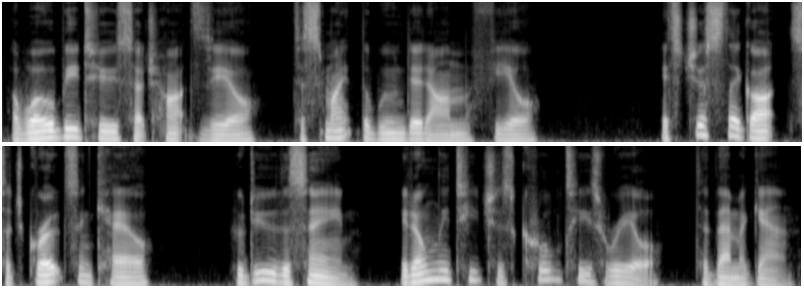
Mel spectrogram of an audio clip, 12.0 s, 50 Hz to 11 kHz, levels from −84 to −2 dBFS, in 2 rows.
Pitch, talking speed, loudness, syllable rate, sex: 110 Hz, 170 wpm, -20 LUFS, 4.2 syllables/s, male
